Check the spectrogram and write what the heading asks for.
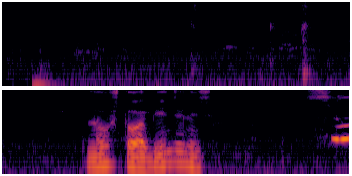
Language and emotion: Russian, neutral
